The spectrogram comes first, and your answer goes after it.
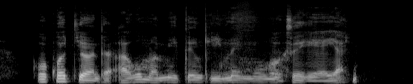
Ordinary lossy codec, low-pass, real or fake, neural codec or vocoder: none; none; fake; codec, 44.1 kHz, 3.4 kbps, Pupu-Codec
